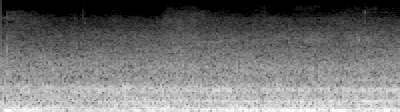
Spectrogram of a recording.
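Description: Steady low rumble of vehicle noise, with a faint steady hum joining about half a second in.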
